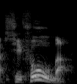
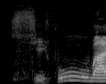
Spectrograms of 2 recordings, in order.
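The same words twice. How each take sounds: First: Rising anger at si fuma, not yet full; first outburst, holding back a little; mild thunder. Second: Si fuma louder, higher and slow; thundering. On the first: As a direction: director discovering smoking, rising anger. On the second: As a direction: hammer out si fuma in rage. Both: Acted. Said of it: "tonò".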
